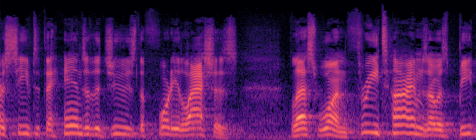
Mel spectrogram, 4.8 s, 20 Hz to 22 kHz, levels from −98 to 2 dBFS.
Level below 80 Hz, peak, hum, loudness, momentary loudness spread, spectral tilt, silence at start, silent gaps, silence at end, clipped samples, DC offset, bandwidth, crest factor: -66 dBFS; -8 dBFS; none; -28 LUFS; 10 LU; -3.5 dB/octave; 0 s; none; 0 s; under 0.1%; under 0.1%; 16 kHz; 20 dB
